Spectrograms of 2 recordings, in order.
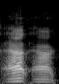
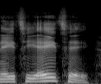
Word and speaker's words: AT-AT: they member on TV they called it an at-at they didn't call it an 8080 and at the same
